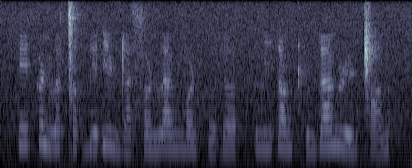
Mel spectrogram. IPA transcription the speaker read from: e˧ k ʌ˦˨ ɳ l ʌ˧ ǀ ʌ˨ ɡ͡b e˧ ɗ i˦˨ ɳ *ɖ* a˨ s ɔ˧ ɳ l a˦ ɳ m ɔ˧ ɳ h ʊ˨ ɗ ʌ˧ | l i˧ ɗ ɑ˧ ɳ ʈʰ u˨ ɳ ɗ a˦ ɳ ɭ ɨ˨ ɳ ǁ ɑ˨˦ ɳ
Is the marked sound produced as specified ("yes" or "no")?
yes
